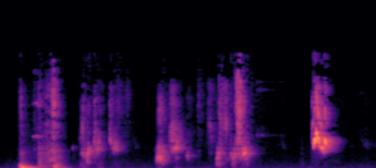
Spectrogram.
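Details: A chatty, funny male pet budgerigar, a talking bird, gives a run of short scratchy chattering bursts after an opening thump, with pauses between phrases and one sharp squeaky note near the end.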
